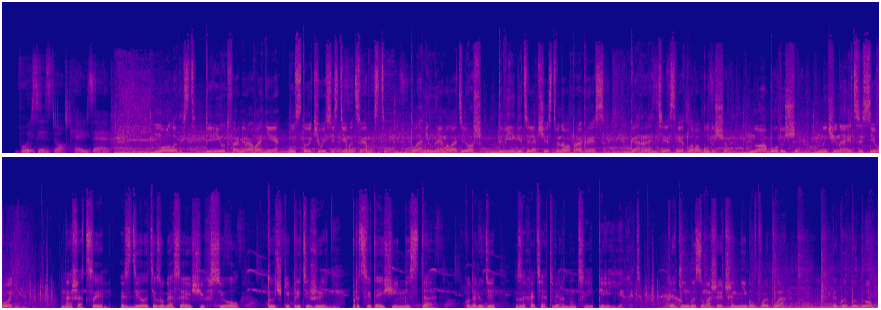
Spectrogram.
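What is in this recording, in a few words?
Russian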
